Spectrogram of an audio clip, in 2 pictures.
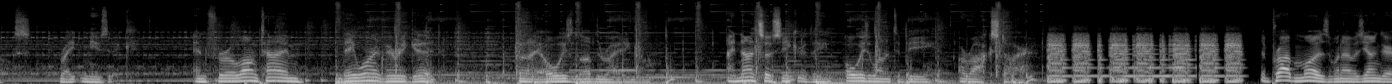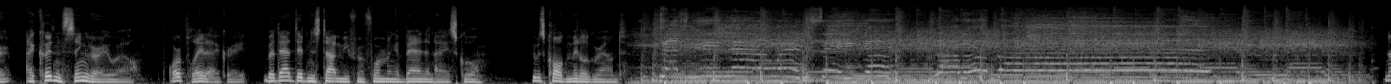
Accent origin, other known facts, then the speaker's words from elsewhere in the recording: New York, United States; also born or lived in South Africa; now in Portland, United States; They're both from New York, just like me, and we all came out west at different times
